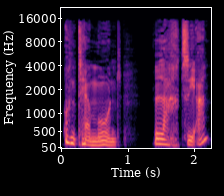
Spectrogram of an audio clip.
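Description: Man reading a kids story slow and gentle, voice swings up n down, kinda husky. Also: mid-range voice, expressive, dry recording, studio quality. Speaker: narrator. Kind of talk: scripted narration of a children's story.

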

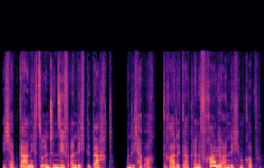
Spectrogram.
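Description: A woman reading a storybook, voicing a curious, earnest young schoolgirl with a bright, eager way of asking questions. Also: high-pitched, expressive, normal speed, creaky, breathy edge, no echo, clean studio sound, pitched above the performer's own voice, exaggerated voice.

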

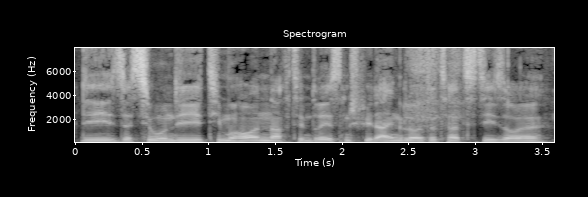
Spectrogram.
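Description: Mellow, dark-voiced man chatting on a podcast. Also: medium pitch, little pitch movement, fairly quick, no room sound. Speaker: podcast co-host and football reporter. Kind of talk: casual analytical football chat.

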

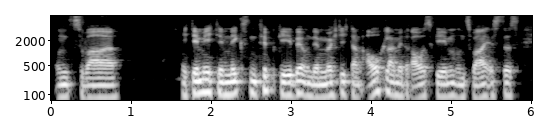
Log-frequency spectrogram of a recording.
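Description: Male voice coach, lowish and slightly phlegmy, teaching with demonstrations. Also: fairly even intonation, normal speed, darkish tone. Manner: instructive, demonstrates with hums and sung lines. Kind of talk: demonstrating voice exercises in a podcast.

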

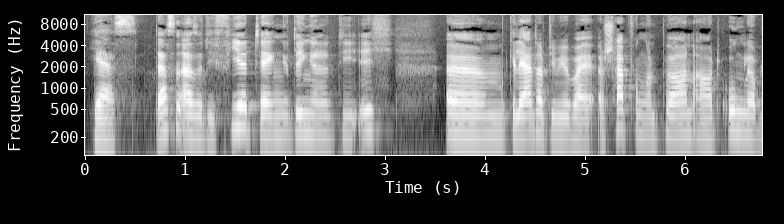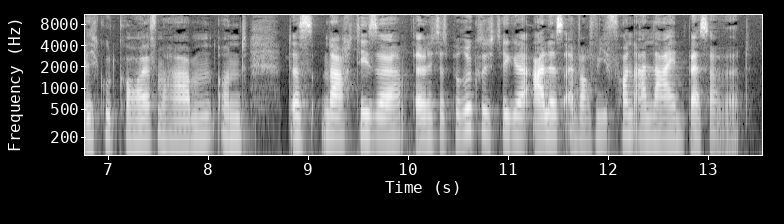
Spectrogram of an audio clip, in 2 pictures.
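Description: Young woman podcaster, talks fast and excited, bits of english thrown in, lots of vocal fry. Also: mid-range voice. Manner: enthusiastic, mixes in English words; talks quickly. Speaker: podcast host. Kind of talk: solo podcast talk.

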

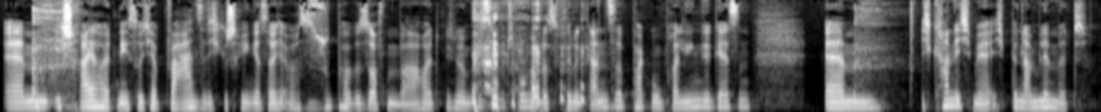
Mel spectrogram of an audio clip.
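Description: A woman co-hosts a casual gossip podcast, talking in a giddy, animated and self-mocking way. Her voice sits slightly low for a woman. She jumps quickly between jokes and complaints. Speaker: podcast co-host.

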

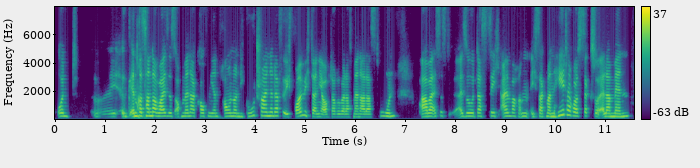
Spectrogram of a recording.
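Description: A woman's voice: fairly high pitch, fairly even intonation, fairly quick, fairly bright tone. Chatty woman guest on a video call. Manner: chatty, many restarts and fillers. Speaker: guest, flower school founder. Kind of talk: interview over video call.

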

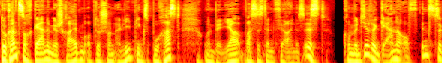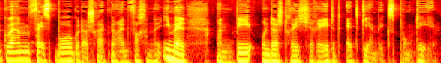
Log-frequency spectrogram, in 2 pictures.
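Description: A man's voice: lowish voice, lively intonation, moderate pace, darkish tone, breathy edge, dry recording, studio quality. A man hosting a podcast, reading a children's book aloud in a friendly way and speaking directly to children. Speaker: podcast host.

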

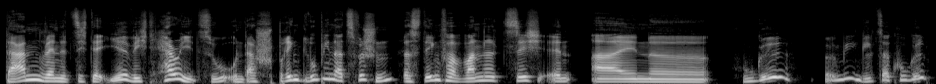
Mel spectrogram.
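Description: A man's voice: a little high, gravelly, dry recording, studio quality. A young man hosting a podcast, retelling a book chapter in a casual, slangy way with lots of fillers. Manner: slangy, chatty, many fillers. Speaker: podcast host.

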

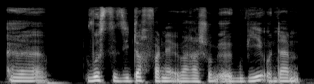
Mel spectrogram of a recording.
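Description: Chatty woman with a mellow, lowish voice. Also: fairly even intonation, brisk, vocal fry, slightly rough. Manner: chatty, laughs at her own jokes. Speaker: podcast co-host. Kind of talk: casual bedtime chat.

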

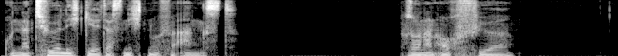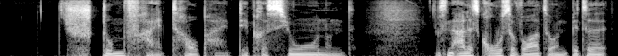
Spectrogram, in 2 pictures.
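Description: A man hosting a coaching podcast, talking in a gentle, musing way with many fillers. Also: low-pitched, takes it slowly, pauses often, slightly rough, dry recording, studio quality. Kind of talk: reflective podcast monologue.

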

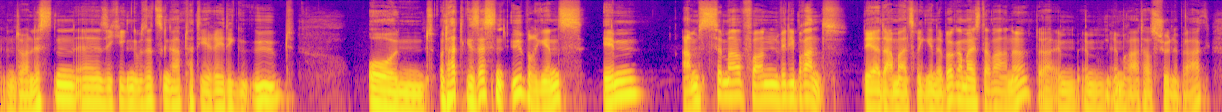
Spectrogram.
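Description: A man's voice: lowish voice, moderate pace, warm tone, no room sound, studio quality. A man presenting on a talk show in casual chat, explaining at length with many hesitations and restarts. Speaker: radio presenter.

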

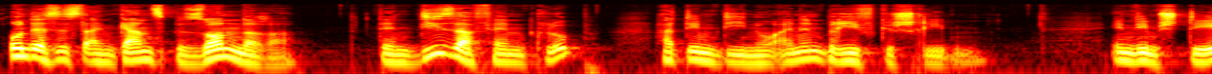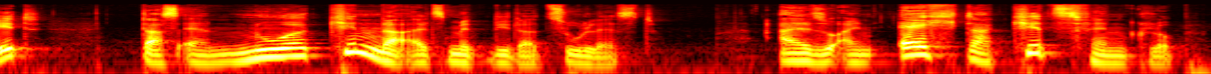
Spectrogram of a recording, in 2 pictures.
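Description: A man reading a children's story aloud in a lively, expressive, playful way. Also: fairly low pitch, a little slow, creaky.

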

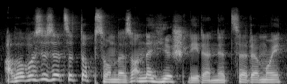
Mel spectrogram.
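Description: A man's voice: medium pitch, very animated, fast talker. A man with a Bavarian accent hosting a casual chat, joking and laughing often as he talks. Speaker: podcast host.

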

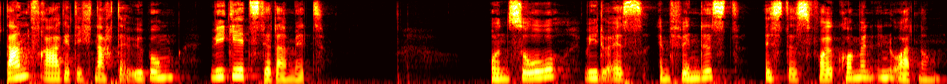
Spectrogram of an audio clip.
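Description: A woman hosting a self-help podcast, calmly speaking straight to the listener and guiding them through exercises in a gentle, encouraging way. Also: fairly low pitch, slow. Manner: calm, addresses the listener directly as "du". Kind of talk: scripted advice monologue.

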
